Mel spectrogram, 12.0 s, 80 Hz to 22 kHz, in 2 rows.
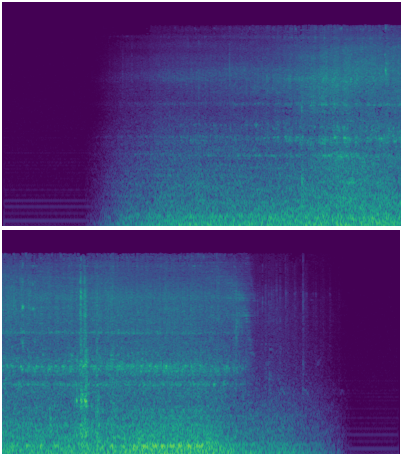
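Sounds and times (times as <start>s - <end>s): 
car arriving: 1.4s - 11.1s
traffic: 1.4s - 11.2s.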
